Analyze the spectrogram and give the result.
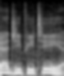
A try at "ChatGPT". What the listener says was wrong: swear to God, every time you say that, I think you're saying Chad.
